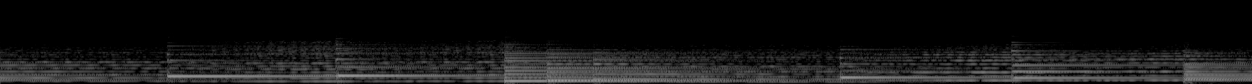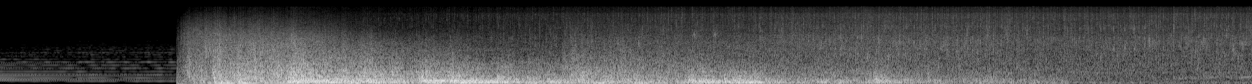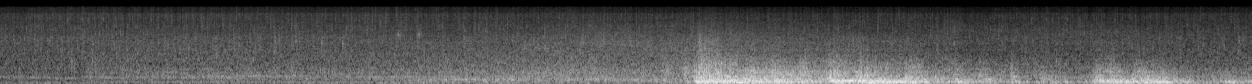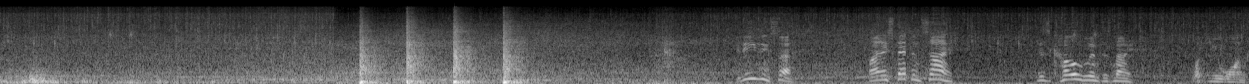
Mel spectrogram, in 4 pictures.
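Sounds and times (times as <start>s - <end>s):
loud thunderclap: 14.3s - 23.2s, 27.4s - 46.4s
thunder rumbling: 14.3s - 23.7s, 25.0s - 49.5s
heavy rain falling: 14.3s - 50.0s
sharp knocks: 41.1s - 43.1s.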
